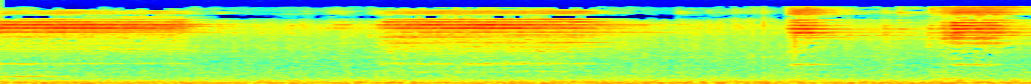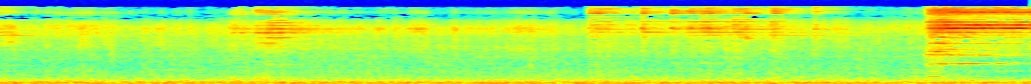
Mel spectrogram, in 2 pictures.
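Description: Freight train boxcars rolling past with a steady, heavy low rumble of wheels on rail. High-pitched wheel squeals come and go several times: at the start, around three to five seconds, briefly twice around six to seven seconds, and again from about twelve seconds to the end.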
